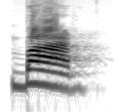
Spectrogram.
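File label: "бар", Komi, female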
